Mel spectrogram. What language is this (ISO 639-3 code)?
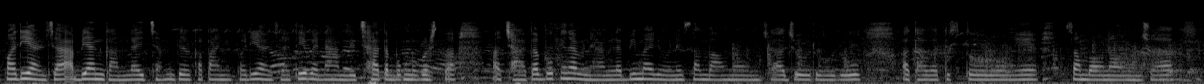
nep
